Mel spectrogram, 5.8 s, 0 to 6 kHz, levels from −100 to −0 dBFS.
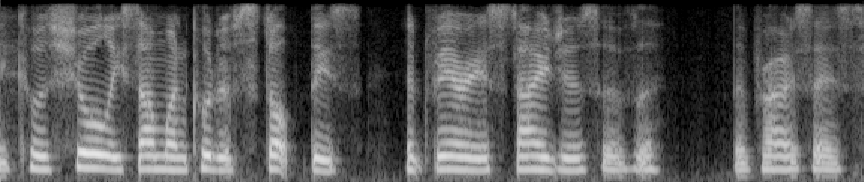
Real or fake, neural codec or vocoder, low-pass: real; none; 5.4 kHz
